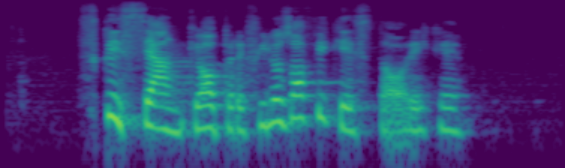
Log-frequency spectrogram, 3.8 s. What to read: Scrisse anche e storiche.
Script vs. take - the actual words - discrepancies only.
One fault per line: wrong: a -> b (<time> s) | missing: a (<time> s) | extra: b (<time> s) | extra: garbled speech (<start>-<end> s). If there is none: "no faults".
extra: opere filosofiche (1.4 s)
